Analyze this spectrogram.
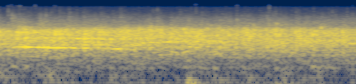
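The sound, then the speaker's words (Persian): Audience applause at a live performance, honouring a performer and his teacher. Dense, even clapping runs unbroken for the whole stretch at a steady loudness, with no voices standing out. “خواهش میکنم باز هم تشویقشون بکنیم”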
